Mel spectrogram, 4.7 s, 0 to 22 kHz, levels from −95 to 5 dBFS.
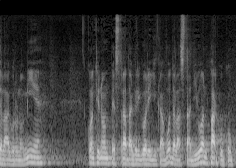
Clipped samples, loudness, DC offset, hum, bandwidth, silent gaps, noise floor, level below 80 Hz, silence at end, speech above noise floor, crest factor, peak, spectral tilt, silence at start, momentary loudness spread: under 0.1%; -21 LUFS; under 0.1%; none; 15.5 kHz; none; -47 dBFS; -54 dBFS; 0 s; 26 dB; 18 dB; -4 dBFS; -7.5 dB/octave; 0 s; 6 LU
